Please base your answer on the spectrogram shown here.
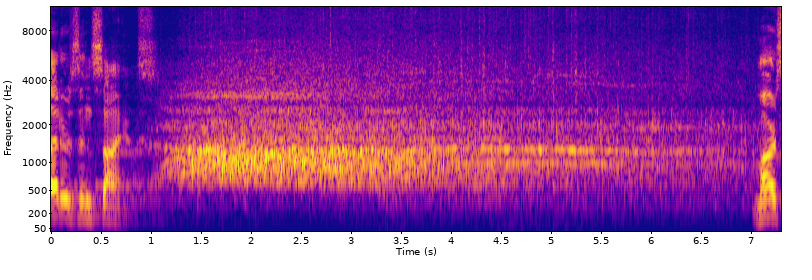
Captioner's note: applause, cheering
